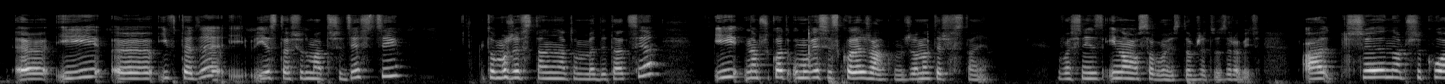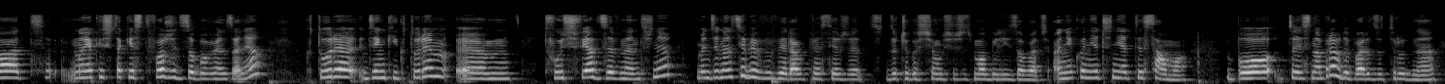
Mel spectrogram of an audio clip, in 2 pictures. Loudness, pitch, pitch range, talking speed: -24 LUFS, 285 Hz, 255-320 Hz, 145 wpm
